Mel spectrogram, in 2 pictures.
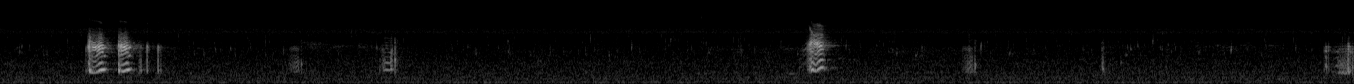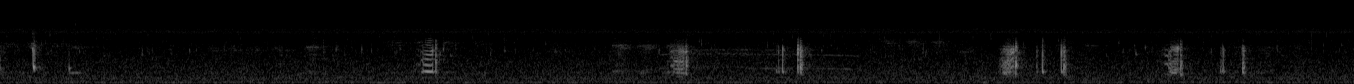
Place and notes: Green House Hostel, Puli Township - Early morning
Frogs chirping, at the Hostel, Early morning
Zoom H2n MS+XY
Nantou County, Taiwan, 3 September 2015, ~05:00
